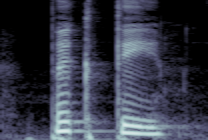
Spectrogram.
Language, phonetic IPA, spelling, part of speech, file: Ukrainian, [pekˈtɪ], пекти, verb, Uk-пекти.ogg
- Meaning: 1. to bake, to roast 2. to churn out 3. to scorch, to parch 4. to burn (a limb or other body part) 5. to burn, to sting, to smart 6. to be itching to do sth 7. to torment, to excruciate, to disturb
